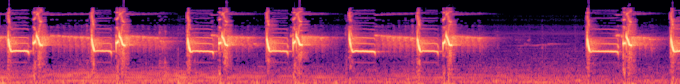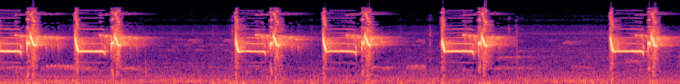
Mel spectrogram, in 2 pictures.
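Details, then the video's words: High, piercing bar-winged prinia lure calls aimed at male and female birds: many twin-note phrases, each a sharp downslur into a held whistle plus a rising chip, repeated roughly every second in long runs with a few short breaks. "Suara pikat burung kecil paling ampuh | Anti Gagal Khusus Prenjak Atas Betina Jantan"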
